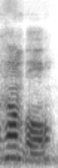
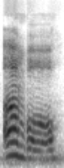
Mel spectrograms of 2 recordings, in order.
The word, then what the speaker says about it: Humble: Hi from I know it's not called Humble. You guys call it Umble.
